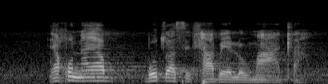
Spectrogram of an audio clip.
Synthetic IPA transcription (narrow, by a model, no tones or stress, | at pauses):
jaχʊnajabʊt͡sʼwasɪt͡ɬʰabɛlɔmaːt͡ɬʼa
